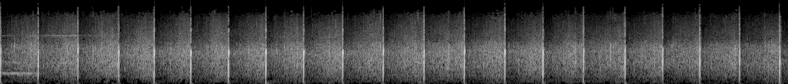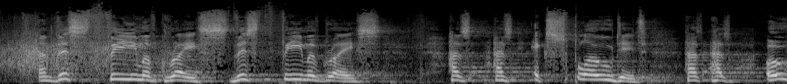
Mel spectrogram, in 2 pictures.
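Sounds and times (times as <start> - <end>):
audience clapping: 0.0 - 9.8
speech: 8.3 - 11.8, 12.4 - 15.7.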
